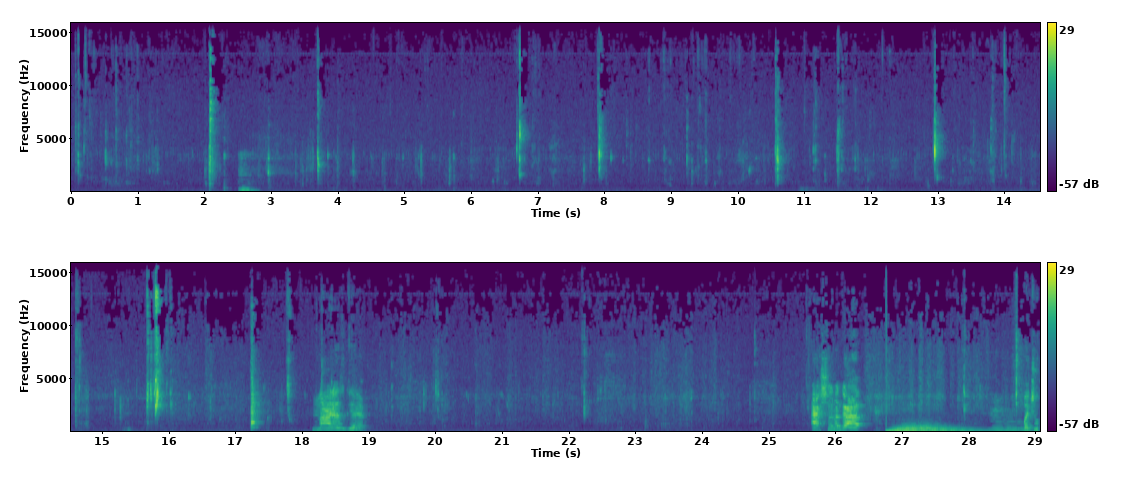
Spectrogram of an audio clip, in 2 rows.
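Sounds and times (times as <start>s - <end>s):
chewing and lip smacks: 0.0s - 11.6s, 12.8s - 14.8s, 22.1s - 22.6s
brief hum: 26.8s - 28.8s.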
